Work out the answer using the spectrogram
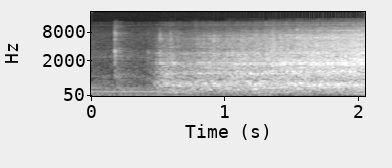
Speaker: well does your nespresso virtual line sound like mine when it's making a cup of coffee well it's probably due to a bad bearing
